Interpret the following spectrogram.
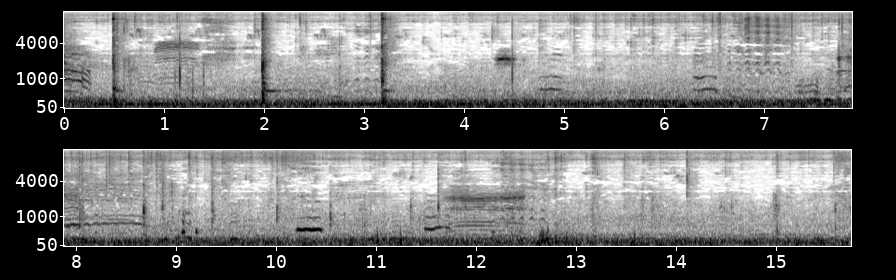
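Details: Bishi goats from a herd of sixty with thirty kids, on the coast north of Al-Qunfudhah; several wavering, harmonic bleats rise and fall at scattered moments over a steady low engine-like hum and occasional clicks and knocks.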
